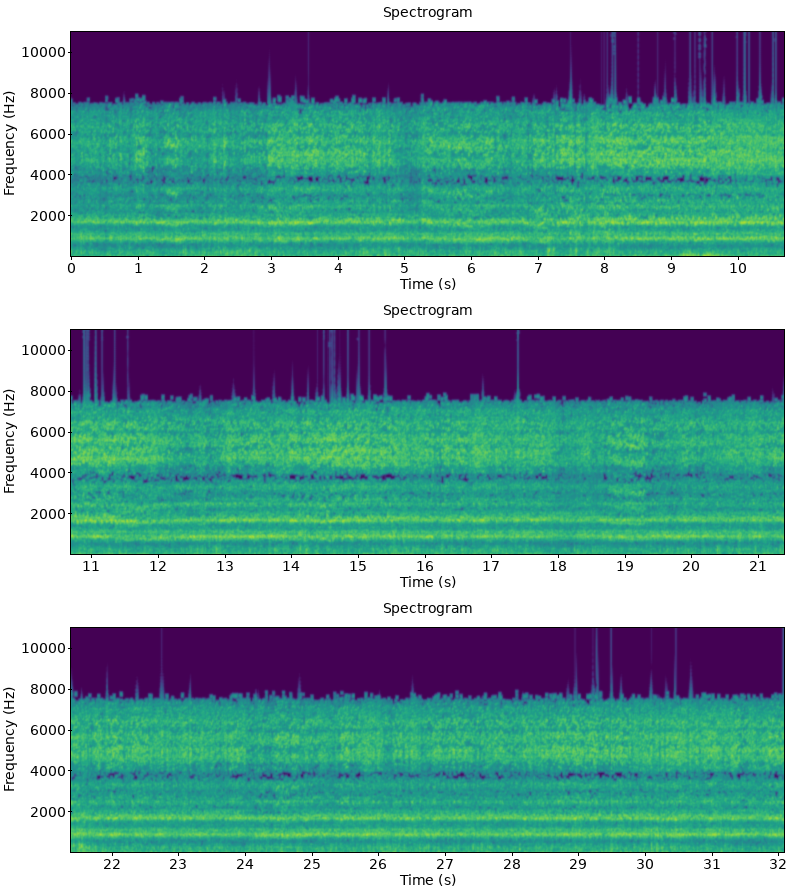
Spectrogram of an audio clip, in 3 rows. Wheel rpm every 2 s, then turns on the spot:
230, 220, 230, 210, 200, 200, 220, 220, 230, 230, 230, 240, 220, 240, 230, 230.
none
